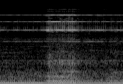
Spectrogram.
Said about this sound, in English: In this round, I'm going to be presenting you with the questions at the same time. For an opportunity to answer a question, you must ring for it. May I hear your bell, Okokuwari School? Thank you.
